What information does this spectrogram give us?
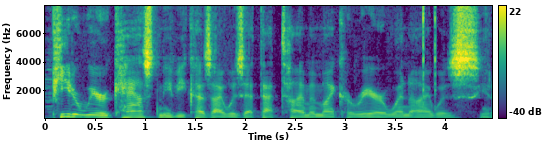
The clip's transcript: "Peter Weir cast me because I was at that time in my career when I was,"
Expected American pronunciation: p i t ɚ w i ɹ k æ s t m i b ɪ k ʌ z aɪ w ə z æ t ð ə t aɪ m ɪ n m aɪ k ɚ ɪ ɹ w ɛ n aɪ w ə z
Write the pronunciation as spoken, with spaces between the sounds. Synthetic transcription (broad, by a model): p i t ɚ w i ɹ k æ s t m i b ɪ k ʌ z aɪ w ə z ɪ t ð ə t aɪ m ɪ n m aɪ k ɚ ɪ ɹ w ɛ n aɪ w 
